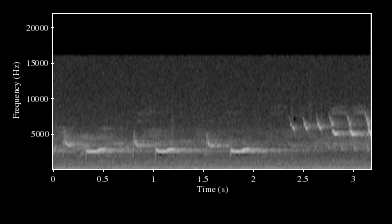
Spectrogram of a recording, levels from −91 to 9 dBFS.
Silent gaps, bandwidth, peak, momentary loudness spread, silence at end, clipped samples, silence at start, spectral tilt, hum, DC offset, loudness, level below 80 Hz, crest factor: none; 16 kHz; -14 dBFS; 9 LU; 0 s; under 0.1%; 0 s; -1.5 dB/octave; none; under 0.1%; -28 LUFS; -42 dBFS; 18 dB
